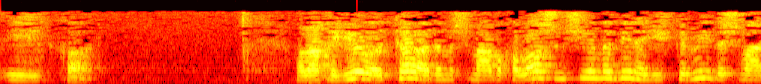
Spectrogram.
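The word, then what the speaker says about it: echad (אחד): Also, the Rambam said you have to pronounce the ches carefully, so it should sound like echad and not ichad.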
